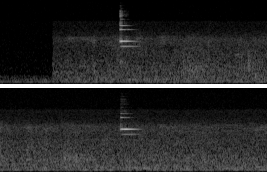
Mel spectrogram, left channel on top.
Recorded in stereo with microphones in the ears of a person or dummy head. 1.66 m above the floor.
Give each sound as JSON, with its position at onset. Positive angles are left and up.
{"t": 1.2, "sound": "a clink", "side_deg": 65, "distance_m": 4.0}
